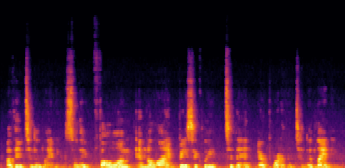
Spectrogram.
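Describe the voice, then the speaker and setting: Male speaker, deep voice, informative presentation, earnest, occasional stumbles, distant mic, light background noise. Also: a bit bright. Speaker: student public speaker, military air traffic controller. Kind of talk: informative speech, prepared presentation. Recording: distant mic, noisy room ambience.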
